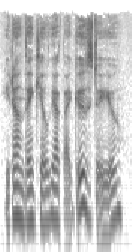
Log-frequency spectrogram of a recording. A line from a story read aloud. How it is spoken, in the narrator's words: Dad asked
